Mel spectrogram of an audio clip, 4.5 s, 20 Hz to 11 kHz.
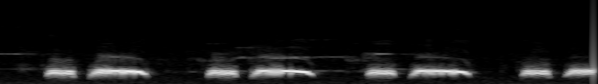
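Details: Coaxing call of a spotted dove, Thổ Sấm voice, aimed at getting a rival to coo: four deep paired coos, a brief note followed by a drawn-out one, spaced about every 1.2 seconds.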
